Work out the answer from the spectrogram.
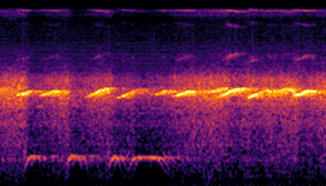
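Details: Owl calling at night near an eagle nest in Decorah, the adult male eagle on the nest with eaglets; a quick run of four low, soft hoots in the first two seconds over constant high-pitched insect chirring.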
